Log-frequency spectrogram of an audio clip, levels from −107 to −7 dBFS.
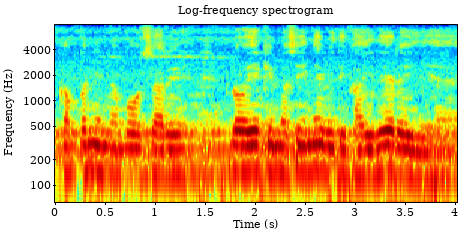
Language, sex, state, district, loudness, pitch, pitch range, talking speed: Hindi, male, Haryana, Rohtak, -15 LUFS, 135 Hz, 130-145 Hz, 180 wpm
